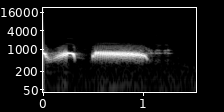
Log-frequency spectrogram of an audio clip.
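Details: Fragment of a spotted dove's stimulating coo, used to push other doves to call: a short rising hoot, then a sustained buzzy low coo of about half a second fading into a faint trailing note.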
